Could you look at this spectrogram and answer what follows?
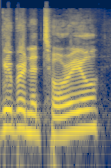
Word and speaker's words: gubernatorial: It's pronounced gubernatorial.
